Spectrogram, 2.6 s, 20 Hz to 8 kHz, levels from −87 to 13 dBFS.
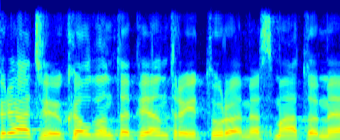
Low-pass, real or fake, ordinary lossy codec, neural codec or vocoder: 7.2 kHz; real; Opus, 64 kbps; none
